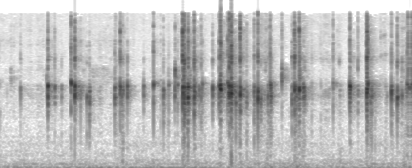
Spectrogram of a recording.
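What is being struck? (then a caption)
Segmented plastic slug fidget toy. A rainbow segmented, hollow plastic articulated slug fidget toy is moved and flexed by hand over the microphone. It gives irregular bursts of sharp, bright ratcheting clicks from its segments, each click dry and quickly gone, with almost no low end.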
